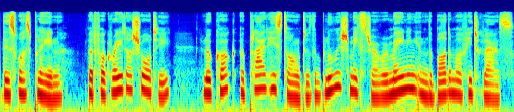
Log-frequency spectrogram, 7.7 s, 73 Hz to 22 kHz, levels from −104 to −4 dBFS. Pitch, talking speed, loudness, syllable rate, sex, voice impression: 195 Hz, 170 wpm, -16 LUFS, 4.8 syllables/s, female, feminine, adult-like, relaxed, slightly bright, soft, fluent, slightly raspy, intellectual, calm, friendly, reassuring, elegant, kind, slightly modest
